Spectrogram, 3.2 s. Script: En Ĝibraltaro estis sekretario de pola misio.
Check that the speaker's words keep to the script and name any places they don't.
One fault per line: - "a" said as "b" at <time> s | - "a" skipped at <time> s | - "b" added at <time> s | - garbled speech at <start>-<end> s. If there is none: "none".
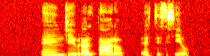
- "sekretario de pola" skipped at 2.5 s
